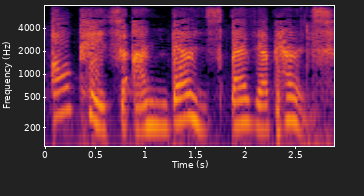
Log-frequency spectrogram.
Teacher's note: Embarrassed 这里出现了一个 N 的音了 Embarrassed 有一个鼻音出现了，这里不应该。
